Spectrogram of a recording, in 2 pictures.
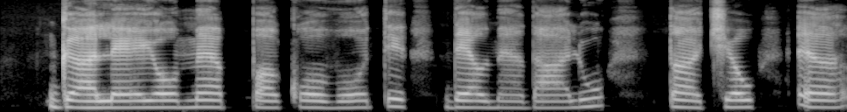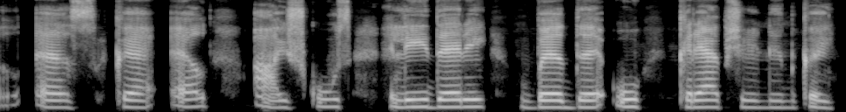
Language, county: Lithuanian, Vilnius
